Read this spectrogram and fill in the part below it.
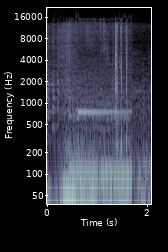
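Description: A diesel farm truck's engine hums loud and close for about a second and a half with a steady low drone, then cuts off abruptly, leaving quieter background noise.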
